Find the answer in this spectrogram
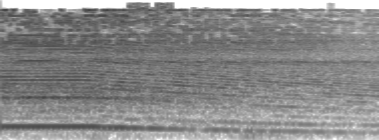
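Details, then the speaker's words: Oscillating cast saw on a fiberglass short arm cast, shown against skin to demonstrate it cuts only hard cast material, not skin; loud, steady, high-pitched buzzing whine with slowly dropping tone. "So at that point, it can't cut skin, only on hard portions of the cast it can cut."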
